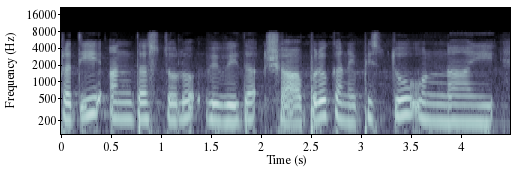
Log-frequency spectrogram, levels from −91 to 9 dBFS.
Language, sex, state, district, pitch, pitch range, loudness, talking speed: Telugu, female, Telangana, Hyderabad, 210 Hz, 190-220 Hz, -17 LUFS, 95 wpm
